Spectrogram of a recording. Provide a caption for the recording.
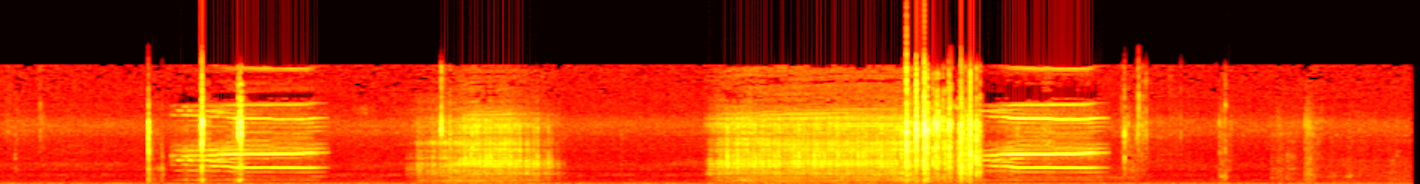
Machine is emitting a meow noise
